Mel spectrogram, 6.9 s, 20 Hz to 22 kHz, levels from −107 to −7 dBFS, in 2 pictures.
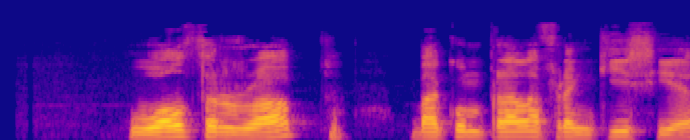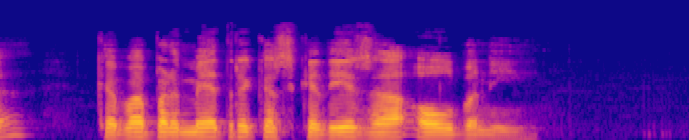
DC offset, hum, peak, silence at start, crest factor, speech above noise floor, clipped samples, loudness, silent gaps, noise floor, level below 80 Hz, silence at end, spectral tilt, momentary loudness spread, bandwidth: under 0.1%; none; -10 dBFS; 0.65 s; 18 dB; 57 dB; under 0.1%; -27 LUFS; none; -84 dBFS; -76 dBFS; 0.85 s; -6 dB/octave; 15 LU; 10 kHz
